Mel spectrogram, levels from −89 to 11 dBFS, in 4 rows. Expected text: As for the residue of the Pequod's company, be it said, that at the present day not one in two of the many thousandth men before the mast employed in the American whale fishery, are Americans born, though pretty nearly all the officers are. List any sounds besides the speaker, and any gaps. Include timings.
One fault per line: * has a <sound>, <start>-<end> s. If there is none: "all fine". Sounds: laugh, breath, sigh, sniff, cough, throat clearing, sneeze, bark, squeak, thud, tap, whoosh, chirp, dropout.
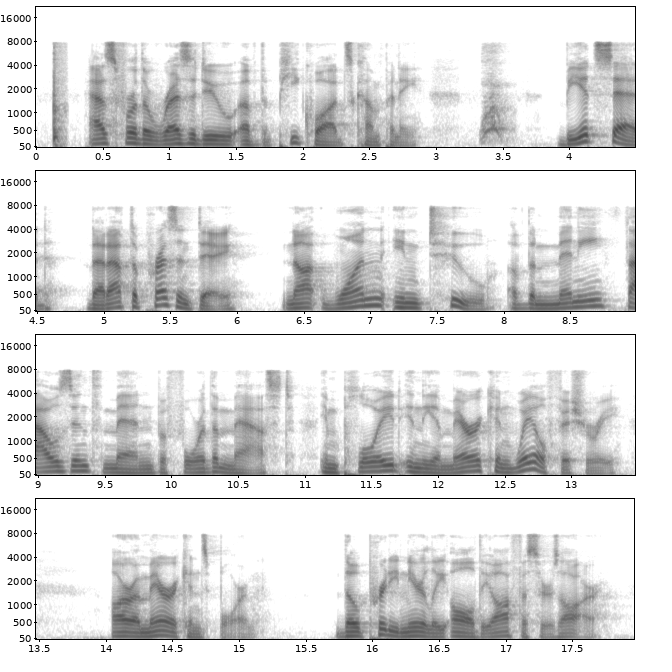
* has a tap, 0.1-0.3 s
* has a bark, 3.3-3.6 s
